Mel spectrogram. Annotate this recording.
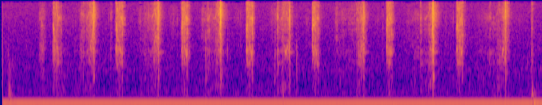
Opened and closed the scissors a few times to create the noise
